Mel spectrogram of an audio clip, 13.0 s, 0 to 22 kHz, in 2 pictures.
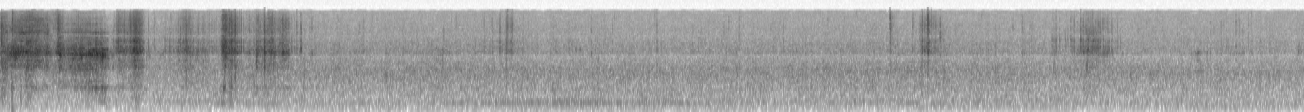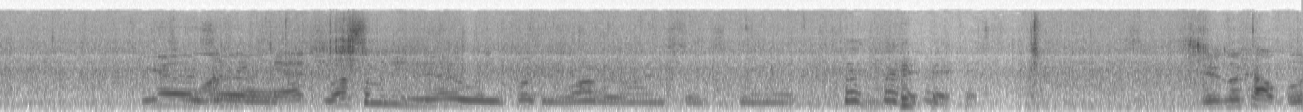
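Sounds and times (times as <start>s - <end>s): campfire crackling and popping: 0.0s - 7.0s.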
